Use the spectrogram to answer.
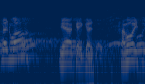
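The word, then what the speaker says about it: Benoît: CTO benoir bezer did I say it right benoir yeah okay good I'm always bad with French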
